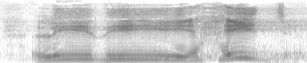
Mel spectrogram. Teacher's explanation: Karena jimnya itu qalqalah ya Bu ya. Jadi ada pantulan dulu, pantulan yang lemah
